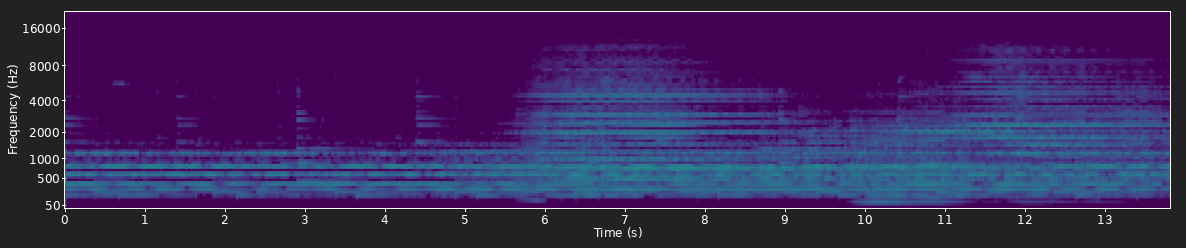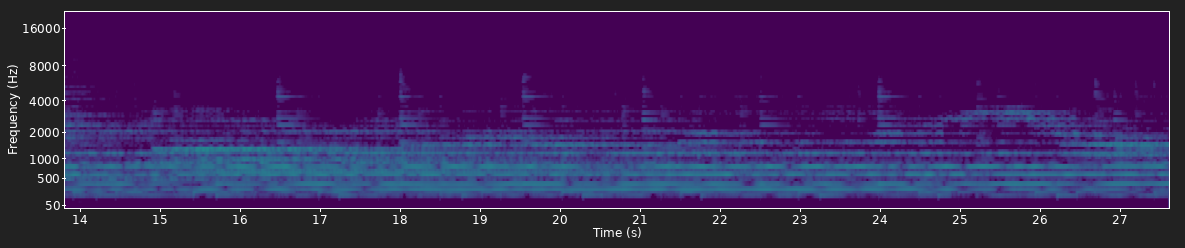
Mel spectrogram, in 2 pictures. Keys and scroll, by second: 5.8 ctrl+z, 18.0 Right, 19.4 Right, 19.6 Right, 19.8 Right, 20.2-20.8 Right, 20.8 ctrl+z, 21.0 ctrl+z, 21.3 ctrl+z.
